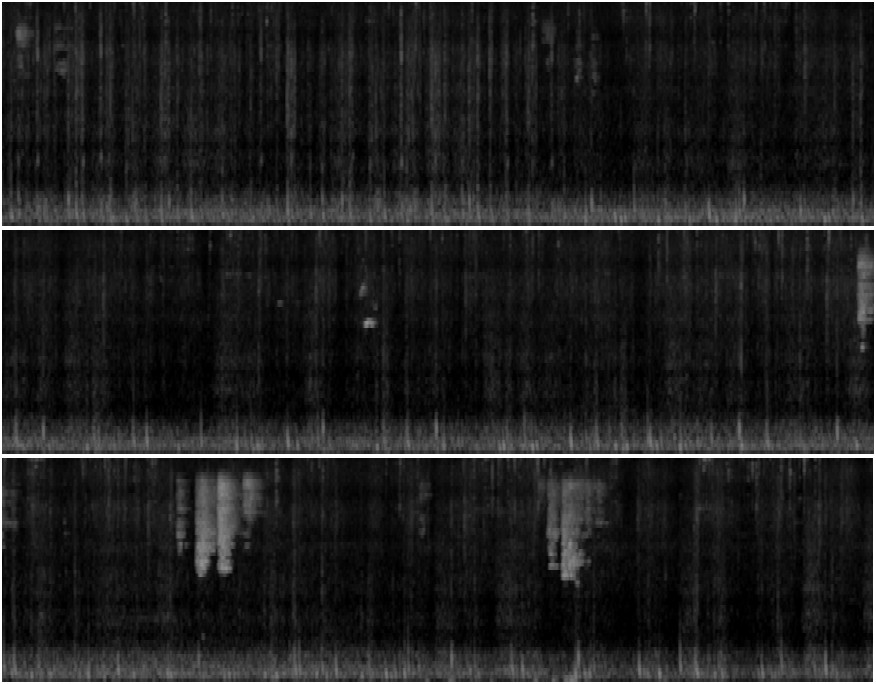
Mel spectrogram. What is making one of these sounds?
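A horse gallops, its hooves thudding fast on grass.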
